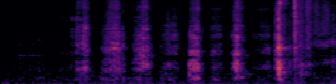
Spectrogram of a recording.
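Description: Scissors cutting paper to make a small scrapbooking pouch: a quick run of about eight crisp, rasping snips, close by and fairly soft, with no voices.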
